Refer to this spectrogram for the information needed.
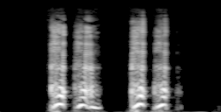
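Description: Four harsh, voiced coughs come in two quick pairs separated by a short pause, loud, like a person acting out the violent coughing fit of the character Yan Fu. No other sounds accompany them.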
